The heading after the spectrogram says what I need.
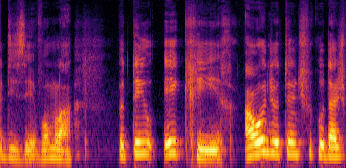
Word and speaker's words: écrire: Eu vou pronunciar primeiro EC. EC. Depois eu vou pronunciar RI. RI. Aí eu vou juntando mais devagar. Écrire. Écrire.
